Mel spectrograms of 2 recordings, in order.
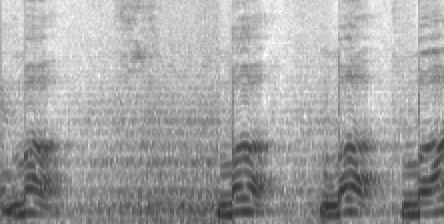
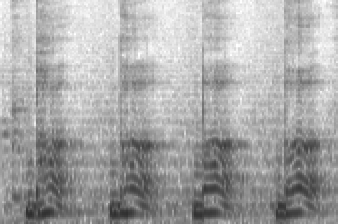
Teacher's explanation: ब ब ब ब हा अल्पप्राण आहे ना. त्याच्यामध्ये ह मिसळलेला नाही. पण त्याच्या समोर बसलेला भ भ भ भ ह मिसळीत आहे. ब अधिक ह भ बनला, भ भ म्हणून भ हा महाप्राण आहे.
